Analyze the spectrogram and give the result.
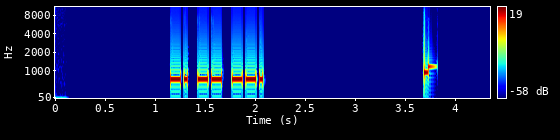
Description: Morse code, heard as a keyed tone, about 36 wpm, 700 Hz. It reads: NMG
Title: USA Call Sign Postfixes - 3 Letters 35wpm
